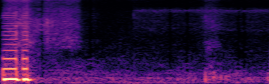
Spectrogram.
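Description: A man's voice ending a word at the very start, then a pause of near silence with faint room hiss.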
